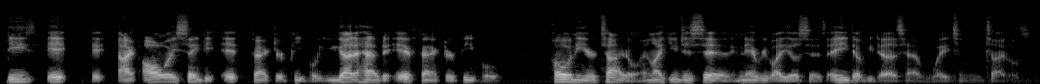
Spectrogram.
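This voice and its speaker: A man's voice: low-pitched, steady tone, brisk, creaky, a bit bright. A man from Los Angeles co-hosting a casual chat show, talking loose and slangy with lots of restarts. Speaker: podcast co-host.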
